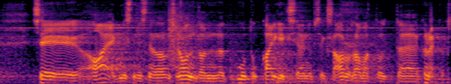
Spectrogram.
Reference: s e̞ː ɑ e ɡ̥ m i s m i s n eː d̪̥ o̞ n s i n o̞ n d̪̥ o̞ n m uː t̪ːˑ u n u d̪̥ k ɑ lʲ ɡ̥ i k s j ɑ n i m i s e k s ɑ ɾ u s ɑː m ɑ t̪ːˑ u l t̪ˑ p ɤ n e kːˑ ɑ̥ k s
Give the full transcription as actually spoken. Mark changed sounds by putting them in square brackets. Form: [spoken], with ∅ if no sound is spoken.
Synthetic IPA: s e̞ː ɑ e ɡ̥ m i s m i s n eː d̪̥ o̞ n s i n o̞ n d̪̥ o̞ n m uː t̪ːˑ u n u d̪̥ k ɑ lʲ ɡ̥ i k s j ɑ n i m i s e k s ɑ ɾ u s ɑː m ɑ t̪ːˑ u l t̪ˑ [k] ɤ n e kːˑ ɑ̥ k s

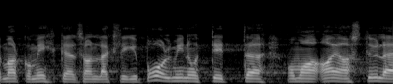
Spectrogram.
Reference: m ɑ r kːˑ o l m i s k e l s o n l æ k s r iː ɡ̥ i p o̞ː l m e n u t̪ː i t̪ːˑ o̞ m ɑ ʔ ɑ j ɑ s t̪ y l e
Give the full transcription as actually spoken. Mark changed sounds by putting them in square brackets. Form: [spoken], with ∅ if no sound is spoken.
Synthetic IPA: m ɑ r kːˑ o [∅] m i [h] k e l s o n l æ k s [l] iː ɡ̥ i p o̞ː l m [i] n u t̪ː i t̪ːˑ o̞ m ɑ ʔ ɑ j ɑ s t̪ y l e

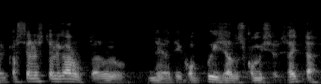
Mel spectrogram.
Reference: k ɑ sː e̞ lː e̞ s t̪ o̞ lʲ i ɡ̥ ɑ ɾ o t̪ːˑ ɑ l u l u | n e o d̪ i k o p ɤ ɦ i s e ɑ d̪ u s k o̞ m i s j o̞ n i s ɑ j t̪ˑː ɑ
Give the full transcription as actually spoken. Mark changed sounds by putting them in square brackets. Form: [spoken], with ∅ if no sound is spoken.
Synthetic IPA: k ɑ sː e̞ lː e̞ s t̪ o̞ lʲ i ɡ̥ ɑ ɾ [u] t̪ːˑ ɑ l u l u | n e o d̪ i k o p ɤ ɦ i s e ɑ d̪ u s k o̞ m i s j o̞ n i s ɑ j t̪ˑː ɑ

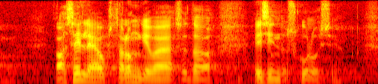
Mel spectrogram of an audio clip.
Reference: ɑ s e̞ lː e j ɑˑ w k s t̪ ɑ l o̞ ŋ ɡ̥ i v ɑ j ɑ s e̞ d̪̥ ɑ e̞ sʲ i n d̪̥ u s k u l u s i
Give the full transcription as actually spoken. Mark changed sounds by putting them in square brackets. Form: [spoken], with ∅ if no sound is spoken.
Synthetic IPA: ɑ s e̞ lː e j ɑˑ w k s t̪ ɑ l o̞ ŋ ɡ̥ i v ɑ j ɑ s e̞ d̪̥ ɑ e̞ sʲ i n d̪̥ u s k u l u s i

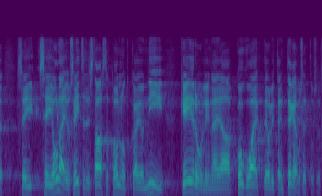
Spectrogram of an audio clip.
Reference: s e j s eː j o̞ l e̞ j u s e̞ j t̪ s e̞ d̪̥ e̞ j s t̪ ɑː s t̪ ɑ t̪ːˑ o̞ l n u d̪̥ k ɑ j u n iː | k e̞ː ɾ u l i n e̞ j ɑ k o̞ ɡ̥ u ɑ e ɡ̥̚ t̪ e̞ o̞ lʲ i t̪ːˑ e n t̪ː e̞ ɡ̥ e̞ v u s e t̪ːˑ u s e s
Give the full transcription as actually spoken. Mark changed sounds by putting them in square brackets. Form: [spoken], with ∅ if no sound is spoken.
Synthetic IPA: s e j s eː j o̞ l e̞ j u s e̞ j t̪ s e̞ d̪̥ e̞ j s t̪ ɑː s t̪ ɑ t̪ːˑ o̞ l n u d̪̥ k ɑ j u n iː | k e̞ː ɾ u l i n e̞ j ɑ k o̞ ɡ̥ u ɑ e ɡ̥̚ t̪ e̞ o̞ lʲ i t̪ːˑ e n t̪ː e̞ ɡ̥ e̞ v u s e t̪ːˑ u s e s

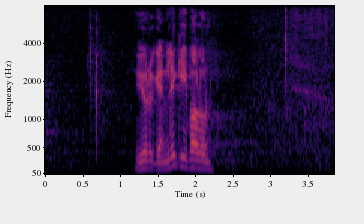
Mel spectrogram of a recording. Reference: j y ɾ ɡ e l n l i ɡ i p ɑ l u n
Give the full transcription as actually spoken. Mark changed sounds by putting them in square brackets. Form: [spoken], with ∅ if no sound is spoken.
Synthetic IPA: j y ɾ ɡ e [∅] n l i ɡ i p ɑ l u n

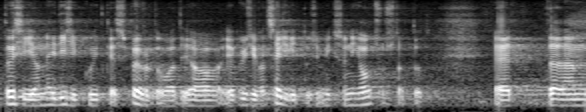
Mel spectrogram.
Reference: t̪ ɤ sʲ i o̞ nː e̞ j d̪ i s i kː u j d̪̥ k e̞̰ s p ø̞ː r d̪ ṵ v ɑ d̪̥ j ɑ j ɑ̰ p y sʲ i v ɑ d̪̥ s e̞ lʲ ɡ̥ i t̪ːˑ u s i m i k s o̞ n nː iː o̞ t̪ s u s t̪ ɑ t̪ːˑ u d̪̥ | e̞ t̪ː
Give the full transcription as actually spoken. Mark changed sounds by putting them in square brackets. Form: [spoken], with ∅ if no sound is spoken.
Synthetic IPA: t̪ ɤ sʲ i o̞ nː e̞ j d̪ i s i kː u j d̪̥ k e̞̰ s p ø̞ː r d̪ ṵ v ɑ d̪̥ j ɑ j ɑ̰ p y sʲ i v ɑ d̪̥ s e̞ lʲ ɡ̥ i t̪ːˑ u s i m i k s o̞ n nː iː o̞ t̪ s u s t̪ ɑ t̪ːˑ u d̪̥ | e̞ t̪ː

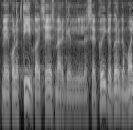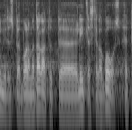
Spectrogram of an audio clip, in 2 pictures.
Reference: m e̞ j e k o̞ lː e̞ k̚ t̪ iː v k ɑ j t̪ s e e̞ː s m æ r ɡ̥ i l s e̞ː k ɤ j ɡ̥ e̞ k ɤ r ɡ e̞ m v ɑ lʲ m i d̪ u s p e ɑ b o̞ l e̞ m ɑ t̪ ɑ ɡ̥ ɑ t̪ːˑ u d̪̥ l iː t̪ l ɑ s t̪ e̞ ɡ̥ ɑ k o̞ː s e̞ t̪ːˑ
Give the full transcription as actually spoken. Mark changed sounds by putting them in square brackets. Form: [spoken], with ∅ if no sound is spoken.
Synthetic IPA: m e̞ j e k o̞ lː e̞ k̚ t̪ iː v k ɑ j t̪ s e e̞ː s m æ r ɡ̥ i l s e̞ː k ɤ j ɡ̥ e̞ k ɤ r ɡ e̞ m v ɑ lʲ m i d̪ u s p e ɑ b o̞ l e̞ m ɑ t̪ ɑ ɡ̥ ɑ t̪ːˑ u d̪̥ l iː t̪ l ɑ s t̪ e̞ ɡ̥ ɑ k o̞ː s e̞ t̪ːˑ

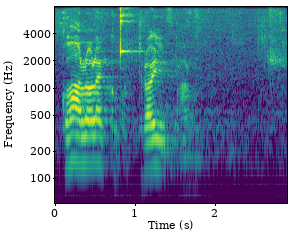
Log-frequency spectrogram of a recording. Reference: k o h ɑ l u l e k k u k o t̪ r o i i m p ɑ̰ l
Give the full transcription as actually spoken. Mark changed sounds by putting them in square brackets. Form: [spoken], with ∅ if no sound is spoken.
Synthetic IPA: k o h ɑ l [o] l e k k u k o t̪ r o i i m p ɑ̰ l

